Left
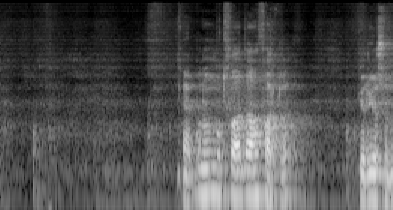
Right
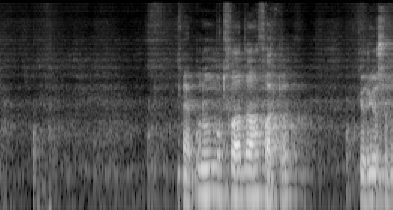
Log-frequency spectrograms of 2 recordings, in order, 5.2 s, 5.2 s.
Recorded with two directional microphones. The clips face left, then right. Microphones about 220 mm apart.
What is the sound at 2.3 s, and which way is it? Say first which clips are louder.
Speech: even; 5° left (ahead or behind).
